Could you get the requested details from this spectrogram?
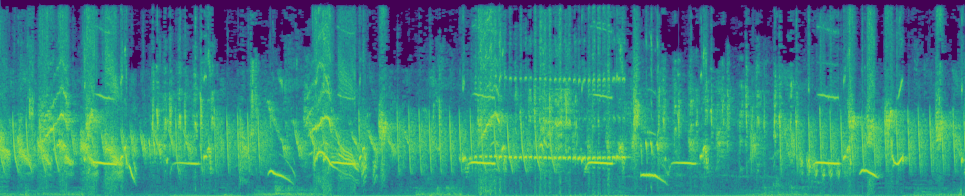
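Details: Small birds, used as a lure to attract wild small birds, chirp and twitter in a dense, high-pitched chorus of quick, overlapping notes, with bright whistled slurs falling in pitch every second or so.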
